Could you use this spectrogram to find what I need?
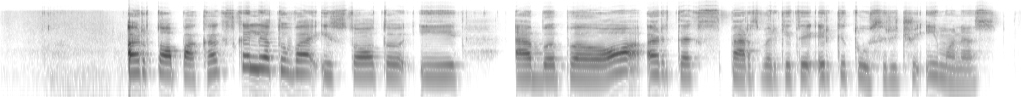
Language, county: Lithuanian, Klaipėda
